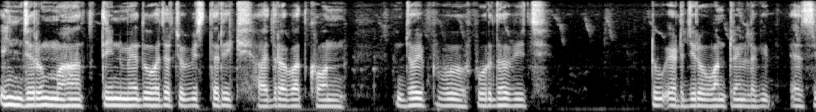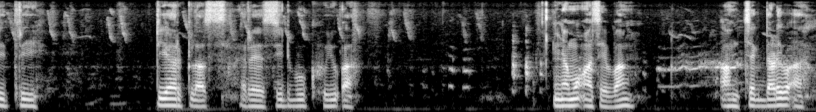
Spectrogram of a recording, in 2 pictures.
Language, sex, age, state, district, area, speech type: Santali, male, 18-30, West Bengal, Dakshin Dinajpur, rural, read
